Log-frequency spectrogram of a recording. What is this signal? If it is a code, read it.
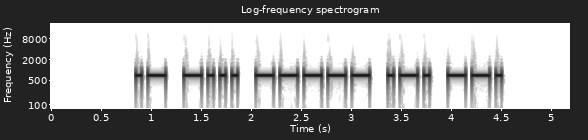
Morse code, heard as a keyed tone, about 20 wpm, 700 Hz. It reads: AB0RG
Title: USA Call Signs - 5 Characters - 3x Character Spacing - 20wpm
